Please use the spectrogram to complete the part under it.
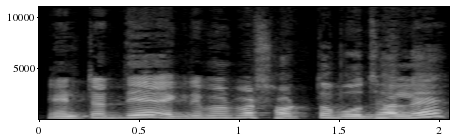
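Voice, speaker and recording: A man with a Bangladeshi Bengali accent leads an exam-prep English lesson, with a high, bright-sounding voice. He drills his students and checks in with them again and again, repeating key words so they stick. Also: rapid-fire. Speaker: English teacher. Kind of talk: classroom lecture.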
